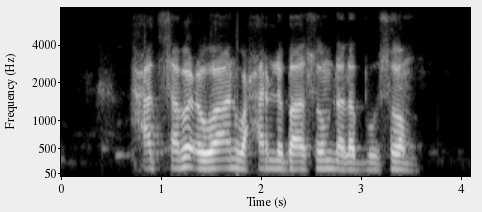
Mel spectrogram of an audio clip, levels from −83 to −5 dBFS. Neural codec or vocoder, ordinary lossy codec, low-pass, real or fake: none; Opus, 16 kbps; 7.2 kHz; real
